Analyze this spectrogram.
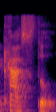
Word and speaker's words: castle: I'm exactly in a room inside a palace inside a castle to be more precise. Castle. I learned today that yeah in English you don't pronounce the t when you say castigio which will be in espanol in Spanish castle.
